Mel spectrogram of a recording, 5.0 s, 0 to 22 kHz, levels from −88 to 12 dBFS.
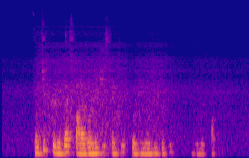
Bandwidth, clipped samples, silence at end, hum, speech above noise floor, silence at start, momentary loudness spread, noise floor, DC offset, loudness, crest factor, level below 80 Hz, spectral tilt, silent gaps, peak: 4.9 kHz; under 0.1%; 0.7 s; none; 39 dB; 0.7 s; 20 LU; -60 dBFS; under 0.1%; -21 LUFS; 18 dB; -58 dBFS; -10 dB/octave; none; -4 dBFS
